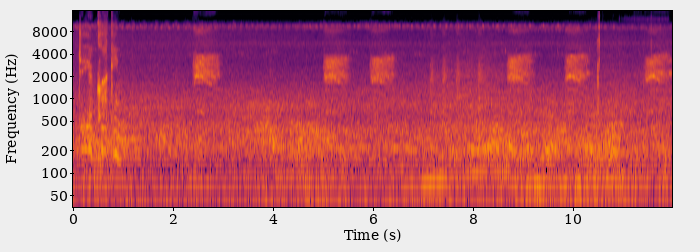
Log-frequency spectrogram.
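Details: Squirrel calling in a backyard, clucking like a chicken; harsh raspy bursts repeat every second or two over steady background noise, with people talking nearby.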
